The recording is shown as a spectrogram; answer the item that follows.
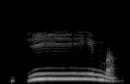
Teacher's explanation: यह जीम कहां से आदा होता है हमारा बीच का हिस्सा जुबान का बीच का हिस्सा ऊपर तालू को लगने से ऊपर जो तालू है ना हमारी ऊपर के हिस्से से लगने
